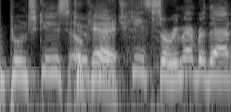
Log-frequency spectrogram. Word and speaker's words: Paczki: It's also Punchki Day. Punchki are these. It's spelled Paczki, but they are a pastry.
